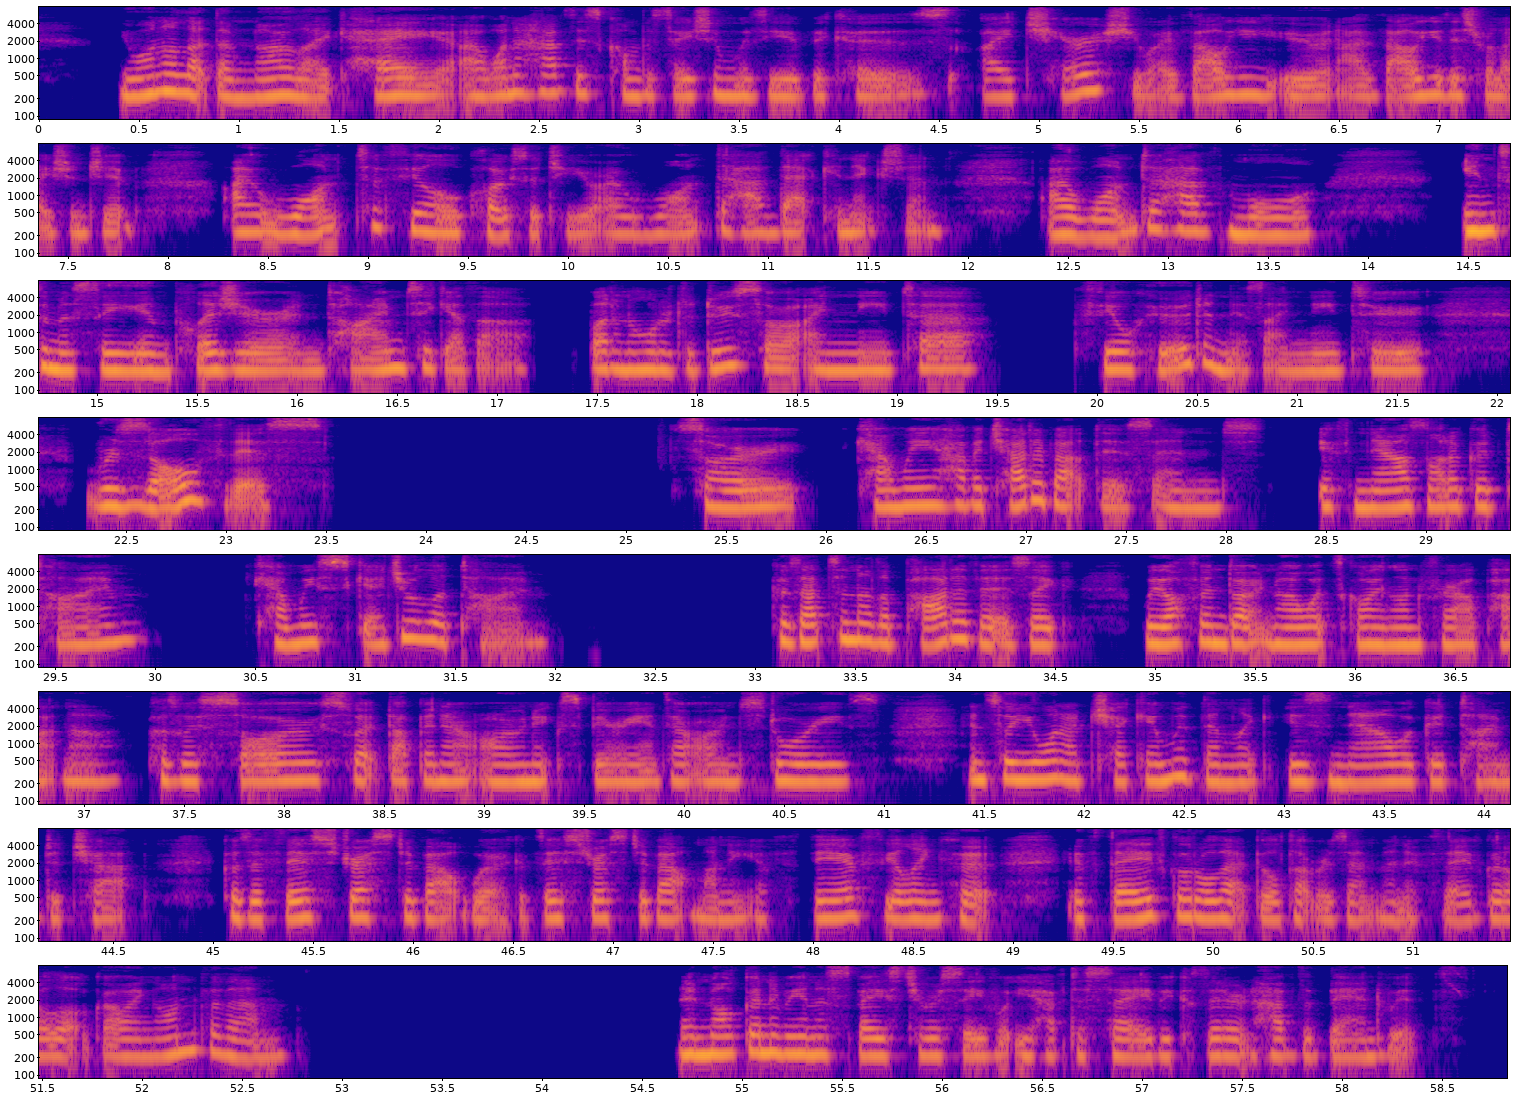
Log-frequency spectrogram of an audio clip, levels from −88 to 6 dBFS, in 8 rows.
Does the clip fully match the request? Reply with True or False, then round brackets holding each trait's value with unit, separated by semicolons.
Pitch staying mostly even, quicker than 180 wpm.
True (1.6 semitones; 195 wpm)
